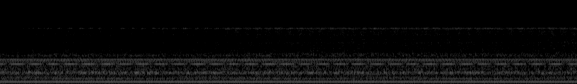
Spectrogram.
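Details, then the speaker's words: Lathe facing a pivot bushing under auto power feed: steady hum with faint rhythmic wah-wah as the tool takes an interrupted cut on the uneven top surface, stopping once the face is evened up. "you can hear that wall that wa it's because it's not even this is evening it up okay and so when you you hear it quit making noise it's because i've come off that now"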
